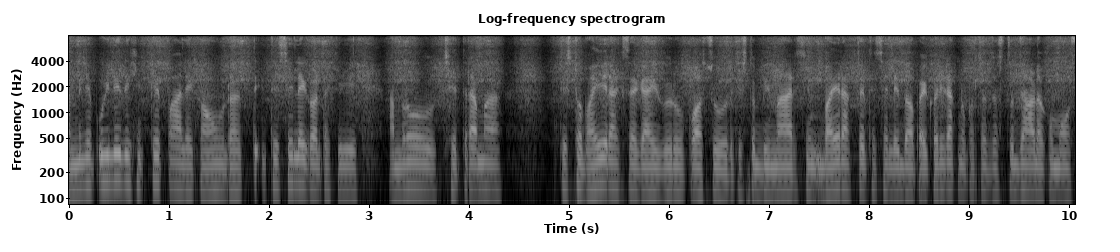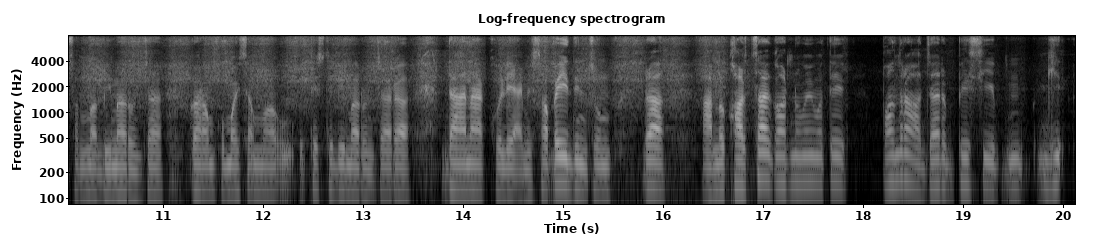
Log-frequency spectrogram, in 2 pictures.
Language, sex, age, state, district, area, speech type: Nepali, male, 18-30, West Bengal, Jalpaiguri, rural, spontaneous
